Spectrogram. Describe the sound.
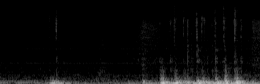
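Code is typed on a computer keyboard as a steady run of clicking keystrokes, sparse at first and then a denser, louder stream.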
